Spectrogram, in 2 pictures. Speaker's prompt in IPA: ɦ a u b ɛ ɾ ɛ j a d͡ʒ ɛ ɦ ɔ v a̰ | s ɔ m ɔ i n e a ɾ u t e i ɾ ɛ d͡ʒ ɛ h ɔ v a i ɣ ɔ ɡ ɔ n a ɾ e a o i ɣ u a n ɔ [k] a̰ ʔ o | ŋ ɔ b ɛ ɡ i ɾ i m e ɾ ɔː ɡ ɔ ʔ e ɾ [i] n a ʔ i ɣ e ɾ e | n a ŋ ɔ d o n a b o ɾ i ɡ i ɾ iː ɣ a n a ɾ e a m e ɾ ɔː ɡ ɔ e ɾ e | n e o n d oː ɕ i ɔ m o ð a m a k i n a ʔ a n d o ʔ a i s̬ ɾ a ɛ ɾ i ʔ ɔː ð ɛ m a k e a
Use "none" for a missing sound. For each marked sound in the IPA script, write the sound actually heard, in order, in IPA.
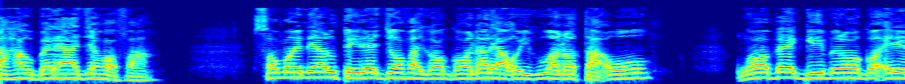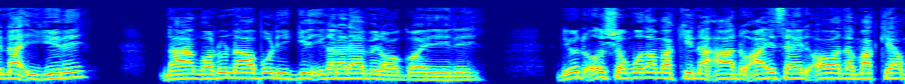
t, e

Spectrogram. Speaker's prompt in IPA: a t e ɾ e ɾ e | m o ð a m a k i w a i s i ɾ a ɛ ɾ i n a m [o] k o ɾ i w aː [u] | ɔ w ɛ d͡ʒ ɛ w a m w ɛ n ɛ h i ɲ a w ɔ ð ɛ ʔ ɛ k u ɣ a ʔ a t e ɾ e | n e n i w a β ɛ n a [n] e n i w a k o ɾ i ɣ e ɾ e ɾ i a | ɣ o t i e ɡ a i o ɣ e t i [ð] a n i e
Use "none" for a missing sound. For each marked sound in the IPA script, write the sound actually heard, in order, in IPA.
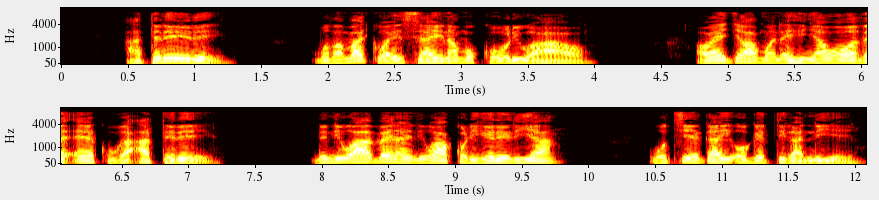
o, ɔ, n, ɣ

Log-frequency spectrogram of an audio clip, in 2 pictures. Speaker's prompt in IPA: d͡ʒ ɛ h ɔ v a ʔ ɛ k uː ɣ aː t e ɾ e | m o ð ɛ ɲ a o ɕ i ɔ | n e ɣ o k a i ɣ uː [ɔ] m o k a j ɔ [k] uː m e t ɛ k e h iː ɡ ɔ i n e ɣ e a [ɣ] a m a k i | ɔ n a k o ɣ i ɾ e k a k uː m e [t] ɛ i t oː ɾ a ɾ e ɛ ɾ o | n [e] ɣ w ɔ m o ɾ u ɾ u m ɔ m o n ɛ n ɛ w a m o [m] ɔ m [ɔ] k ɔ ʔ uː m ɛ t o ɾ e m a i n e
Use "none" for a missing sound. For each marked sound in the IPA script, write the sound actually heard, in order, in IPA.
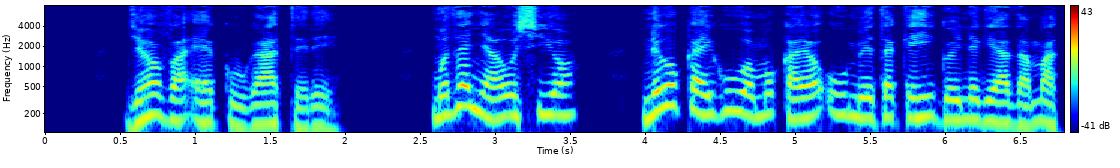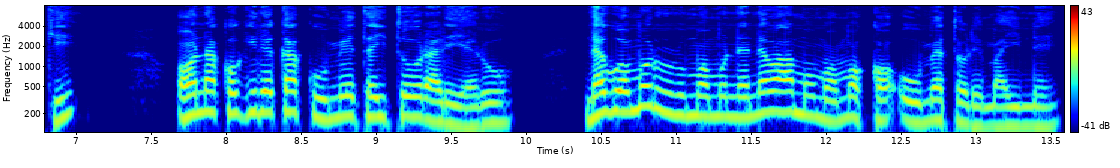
ɔ, ʔ, ð, t, a, m, ɔ

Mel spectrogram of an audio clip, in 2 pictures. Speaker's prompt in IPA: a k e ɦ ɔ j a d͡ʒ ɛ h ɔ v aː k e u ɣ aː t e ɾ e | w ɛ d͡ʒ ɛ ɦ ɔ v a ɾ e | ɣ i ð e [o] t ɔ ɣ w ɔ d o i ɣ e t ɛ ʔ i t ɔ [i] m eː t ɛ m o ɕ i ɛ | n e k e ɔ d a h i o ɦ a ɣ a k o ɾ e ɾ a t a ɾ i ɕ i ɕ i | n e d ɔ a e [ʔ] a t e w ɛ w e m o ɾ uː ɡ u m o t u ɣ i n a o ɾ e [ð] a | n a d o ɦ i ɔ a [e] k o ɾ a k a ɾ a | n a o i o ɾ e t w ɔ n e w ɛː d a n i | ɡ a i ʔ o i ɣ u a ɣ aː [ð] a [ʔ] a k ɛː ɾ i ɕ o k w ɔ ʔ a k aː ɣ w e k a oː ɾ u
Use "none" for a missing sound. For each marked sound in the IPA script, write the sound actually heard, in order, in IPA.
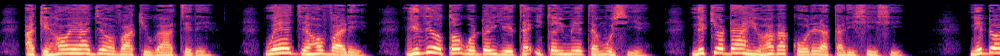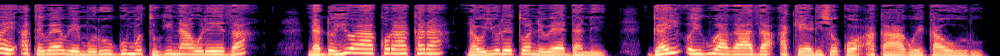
o, i, ʔ, ð, a, ð, ʔ

